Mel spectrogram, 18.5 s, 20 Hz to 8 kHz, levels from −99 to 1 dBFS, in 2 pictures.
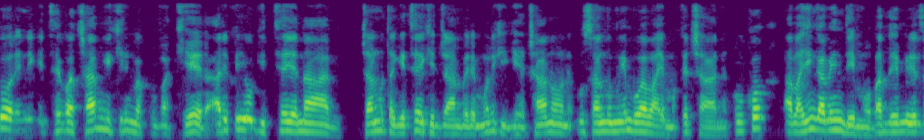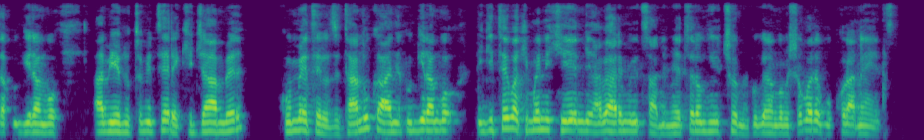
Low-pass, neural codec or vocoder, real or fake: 7.2 kHz; codec, 16 kHz, 4 kbps, FreqCodec, larger model; fake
